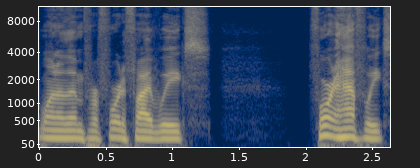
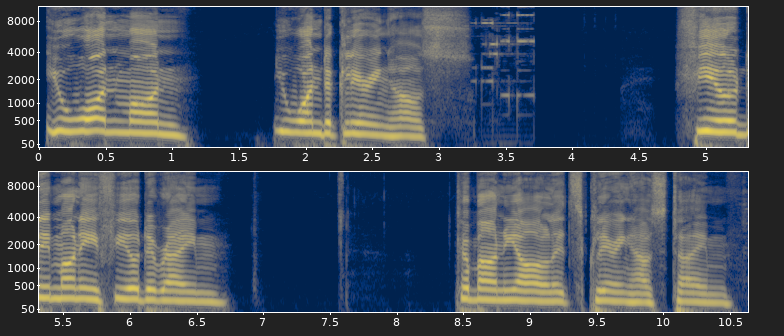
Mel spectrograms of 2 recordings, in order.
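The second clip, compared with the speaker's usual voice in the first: raised, chanting mock Jamaican hype; terrible Jamaican accent; 3 semitones higher, 4 dB louder than usual. Scammer hyping a Clearinghouse win, mock Jamaican accent. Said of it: "my terrible Jamaican accent".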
